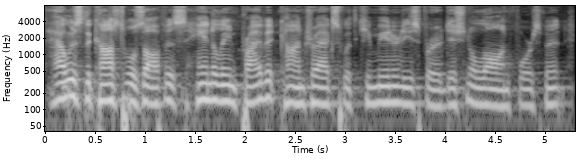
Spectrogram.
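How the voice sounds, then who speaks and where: A man's voice: mid-range voice, flat delivery, brisk, darkish tone. A man moderating a forum, reading questions to candidates in a formal, courteous manner.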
